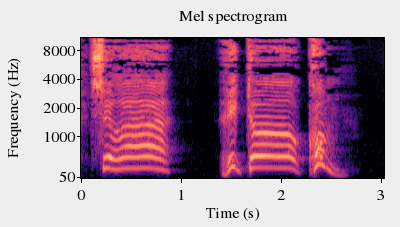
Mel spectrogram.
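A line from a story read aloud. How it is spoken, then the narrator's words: Loud clear announcement. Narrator (French): annonça-t-il d'une voix forte et claire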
